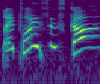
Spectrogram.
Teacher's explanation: Because my vocal folds are vibrating irregularly. And it's causing a breathy quality because they can't close all the way.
